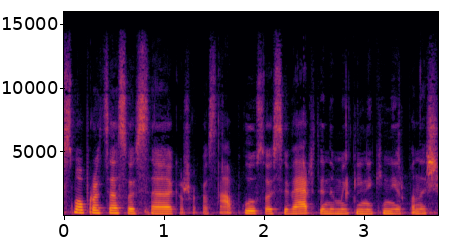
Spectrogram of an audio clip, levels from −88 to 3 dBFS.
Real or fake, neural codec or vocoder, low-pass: real; none; 14.4 kHz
